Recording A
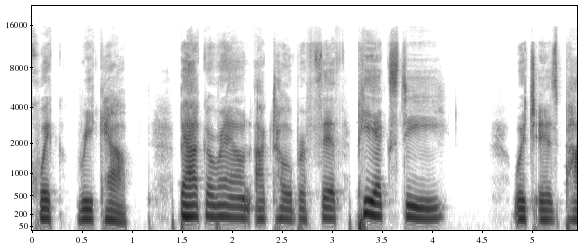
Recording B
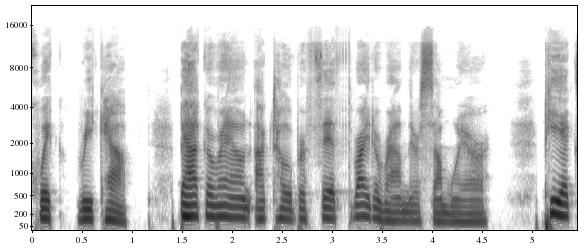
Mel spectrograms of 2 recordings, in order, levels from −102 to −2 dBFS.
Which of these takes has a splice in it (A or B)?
A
